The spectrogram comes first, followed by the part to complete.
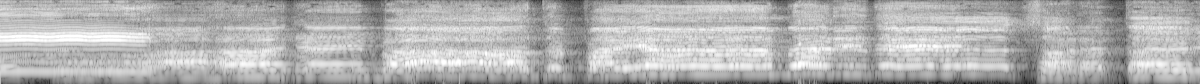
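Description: Young male reciter singing a noha, the Shia lament, unaccompanied into a microphone. A long held high note gives way to wavering, ornamented phrases, and a lower voice joins beneath about a second in.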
